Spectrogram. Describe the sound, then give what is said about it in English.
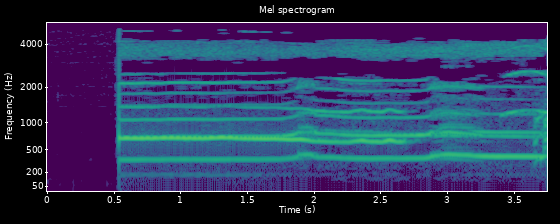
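Wolves howling: one loud, sustained howl starts after a brief silence and holds a steady pitch to the end, with a slight waver partway through. “I hear the wolves howling. I hear the wolves howling.”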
